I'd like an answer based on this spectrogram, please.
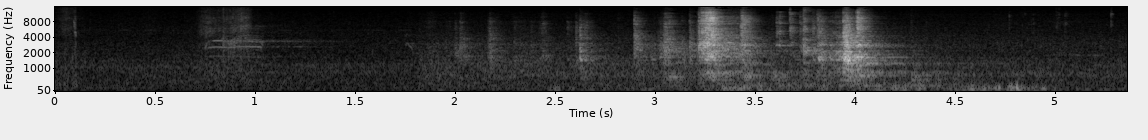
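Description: Steel parts of a sawmill trailer's frame and log loader clanking and rattling as they are handled by hand: a quick run of metal clicks and knocks from about two seconds in, loudest around three to four seconds, then dying away.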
